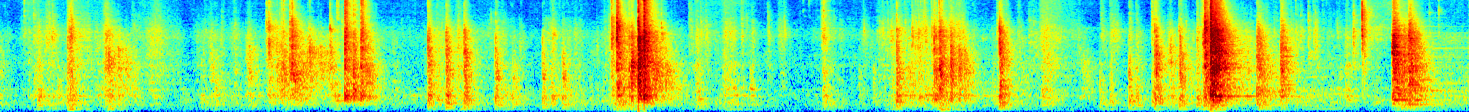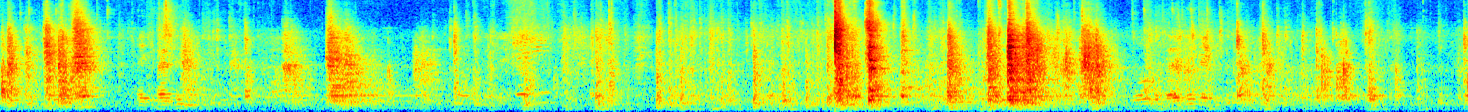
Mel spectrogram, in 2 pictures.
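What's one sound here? Foosball rods rattle and plastic figures click against the ball.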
